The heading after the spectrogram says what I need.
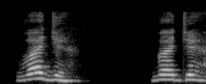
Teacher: جیم کو نارمل نہیں پڑھنا، کلکلا کے ساتھ پڑھنا ہے. یہ کتبو جدی یعنی یہ حروف کلکلا میں سے ہے نا، یہ با کے علاوہ جیم بھی، ٹھیک ہے.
